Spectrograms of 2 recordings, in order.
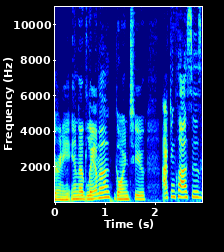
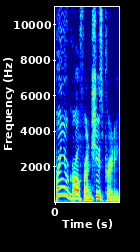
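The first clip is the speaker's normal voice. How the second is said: ordinary delivery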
